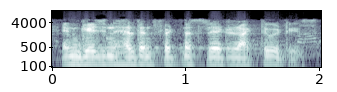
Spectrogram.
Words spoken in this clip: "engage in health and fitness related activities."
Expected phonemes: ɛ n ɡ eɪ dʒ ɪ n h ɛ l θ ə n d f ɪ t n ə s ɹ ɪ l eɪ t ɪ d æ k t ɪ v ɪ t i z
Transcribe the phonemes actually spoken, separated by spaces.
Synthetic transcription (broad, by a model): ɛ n ɡ eɪ dʒ ɪ n h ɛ l t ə n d f ɪ t n ə s ɹ ɪ l eɪ t ɪ d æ k t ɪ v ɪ t i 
